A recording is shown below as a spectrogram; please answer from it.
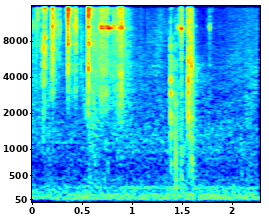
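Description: Metal chain slip collar on a dog clinking and jingling as the leash is clipped on: a run of sharp metallic chinks, then a second brief cluster about a second and a half in.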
